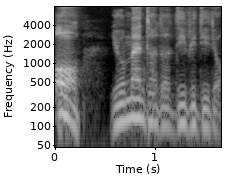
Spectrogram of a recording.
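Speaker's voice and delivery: put-on Japanese accent with Japanese-accented cadence. Joking about how different speakers say a phrase, mock Japanese accent. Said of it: "very good Chinese and Japanese accents there".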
